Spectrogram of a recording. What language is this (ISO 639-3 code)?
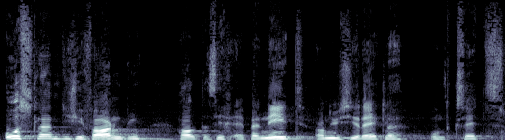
gsw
